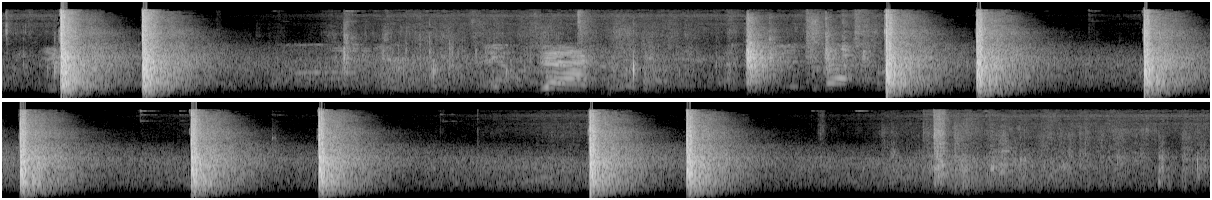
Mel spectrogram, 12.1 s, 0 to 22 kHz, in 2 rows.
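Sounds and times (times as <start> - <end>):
rifle shots with echo: 0.3 - 1.2, 4.4 - 8.1, 9.0 - 9.9.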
